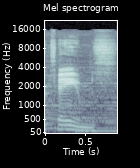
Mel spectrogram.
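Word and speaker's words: Thames: to go back across the trusty River tames that's how they say it right so so far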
